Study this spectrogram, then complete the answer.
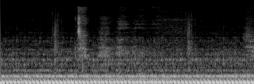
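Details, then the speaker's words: Nissan Skyline R32 GT-R running with the exhaust downpipe pulled apart by pressure. Loud rhythmic chuffing with every exhaust pulse over a low rumble: major exhaust leak at the separated downpipe. "so as you can hear right now we've got a massive blow in the exhaust and this isn't a blow the exhaust downpipe has pulled itself apart from pressure"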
